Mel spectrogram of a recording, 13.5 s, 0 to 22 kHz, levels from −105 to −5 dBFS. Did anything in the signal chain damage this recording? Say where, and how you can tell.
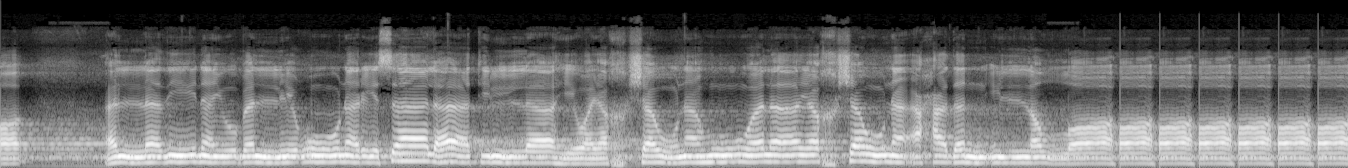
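Yes. From 11.20 s to the end, a 0.40 s fragment repeats six times back to back: a broken-record loop, likely from a stalled player or stream buffer resending its last block. A spectrogram shows identical 0.40 s tiles, and the intended audio is lost.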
